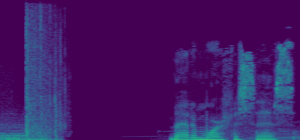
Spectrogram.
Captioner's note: thud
